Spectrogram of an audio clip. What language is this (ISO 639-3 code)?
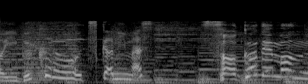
jpn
